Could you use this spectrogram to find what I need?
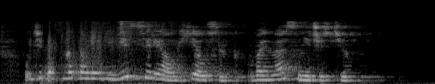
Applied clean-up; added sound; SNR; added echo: neural separator model SepFormer DNS4.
